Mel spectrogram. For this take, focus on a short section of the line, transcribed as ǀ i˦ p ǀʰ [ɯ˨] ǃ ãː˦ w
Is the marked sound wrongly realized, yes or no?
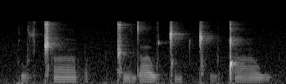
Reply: yes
